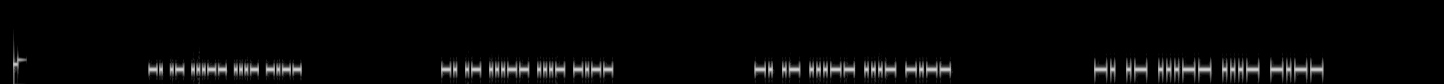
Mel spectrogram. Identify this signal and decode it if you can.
Morse code, heard as a keyed tone, about 37 wpm, 700 Hz. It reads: NA3VY NA3VY NA3VY NA3VY
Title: Speed Racing - USA 2x2 Call Signs 30wpm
